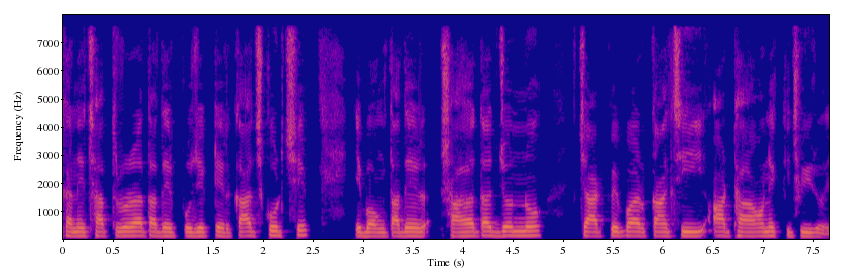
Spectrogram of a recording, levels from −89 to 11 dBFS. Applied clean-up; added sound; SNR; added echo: none; none; none; none.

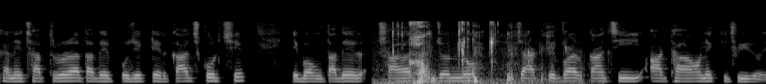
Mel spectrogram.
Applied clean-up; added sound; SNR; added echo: neural mask model DeepFilterNet 3.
